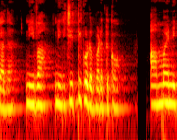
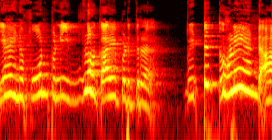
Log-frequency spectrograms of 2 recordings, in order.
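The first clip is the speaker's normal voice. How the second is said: angry outburst; 4 semitones higher, 4 dB louder than usual. Acted. Woman on the phone tells him to leave her, furious shout.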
